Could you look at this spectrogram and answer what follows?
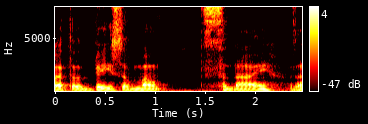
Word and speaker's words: Sinai: they were still at the base of mount sinai that's how you pronounce it anyways so what god was telling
